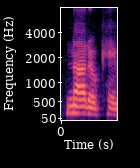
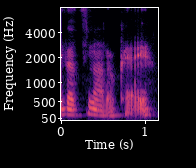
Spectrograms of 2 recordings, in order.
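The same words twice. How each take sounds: First: "Not" hit louder, falling firmly on "okay"; stress on not. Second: Said in the usual way. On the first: Real, not acted. Repeating it to the chat, stressing "Not". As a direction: punch "Not" hard to drive it home.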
